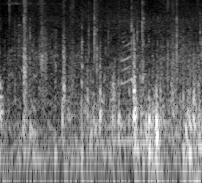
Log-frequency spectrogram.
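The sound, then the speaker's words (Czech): A person climbs into a small boat on the water, about to set off, with hollow knocks, shuffling bumps and creaks as they settle in, wind rushing over the microphone and faint voices. “Jana teď usedá do člunu, takže předpokládám, že za chviličku vyrazí na vodu”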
